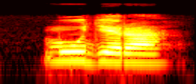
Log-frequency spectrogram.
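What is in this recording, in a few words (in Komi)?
"мудера", Komi, female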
